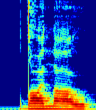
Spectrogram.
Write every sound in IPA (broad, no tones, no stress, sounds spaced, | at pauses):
dˤ ɛ n a u̯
